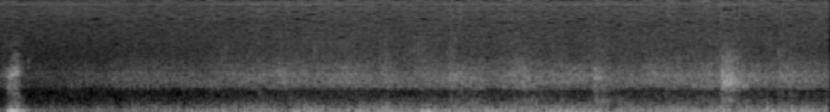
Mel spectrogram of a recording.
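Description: Low, steady room rumble with faint, muffled speech from across the room, slowly growing louder. A short spoken sound is heard at the very start.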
